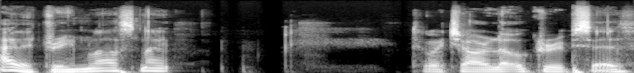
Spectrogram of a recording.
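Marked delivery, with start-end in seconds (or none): 0.0-0.9 proclaiming, announcement-style voice. Retelling a friend's line at college: imitating a listen-here-folks delivery. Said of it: "a listen here, folks kind of delivery".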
